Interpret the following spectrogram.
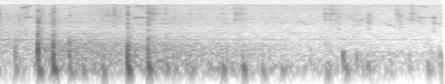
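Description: Faint clip-clop of horse hooves, a quick irregular run of knocks that dies away near the end.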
